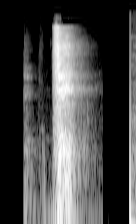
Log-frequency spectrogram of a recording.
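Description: Short intake of breath followed by one sharp, explosive hissing burst; a single sneeze.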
